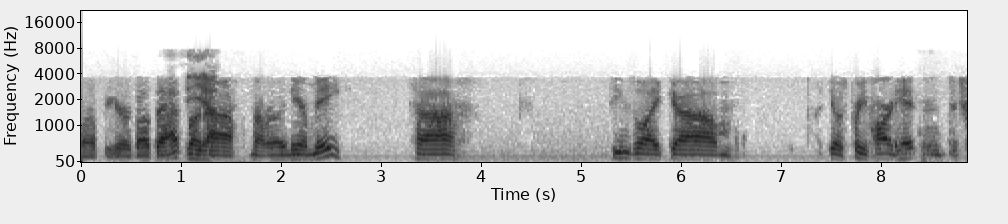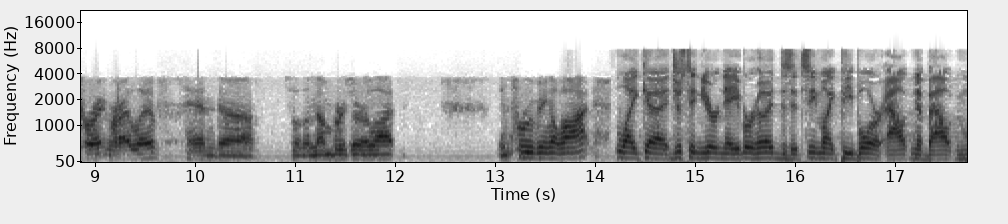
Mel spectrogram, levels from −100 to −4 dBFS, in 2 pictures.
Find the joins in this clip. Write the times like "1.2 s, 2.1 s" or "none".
3.3 s, 14.1 s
